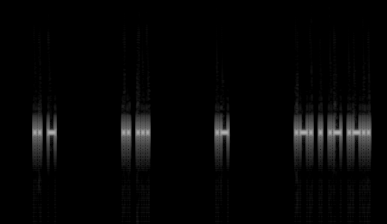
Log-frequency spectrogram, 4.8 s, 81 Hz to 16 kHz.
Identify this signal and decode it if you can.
Morse code, heard as a keyed tone, about 40 wpm, 700 Hz. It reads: IT IS A REAL
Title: 4x Word-Spacing - Sentences from Top 500 Words - 40wpm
